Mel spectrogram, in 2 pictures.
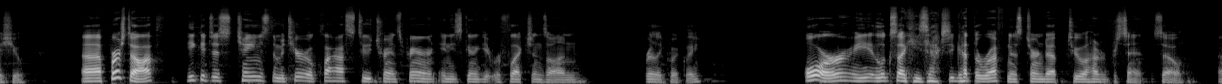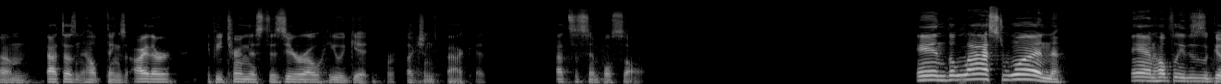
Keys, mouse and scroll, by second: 16.8 click, 18.4 click, 21.0 click.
